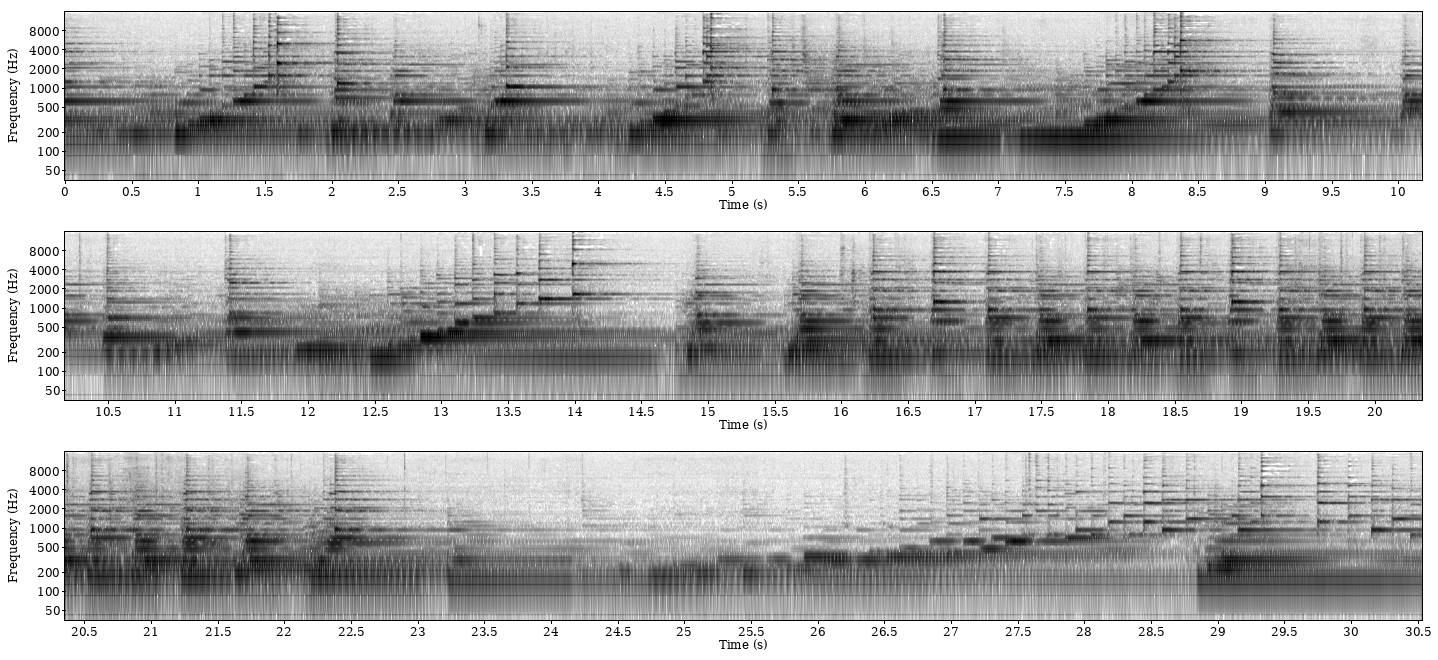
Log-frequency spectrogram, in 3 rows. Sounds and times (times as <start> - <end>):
Harp: 0.0 - 30.5
Plucked string instrument: 0.0 - 30.5.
